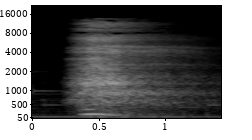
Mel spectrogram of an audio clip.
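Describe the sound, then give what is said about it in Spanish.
One deep, breathy exhale in a guided breathing exercise, swelling quickly and then fading slowly, heard alone over a low steady hum. “Inhala profundo. Exhala.”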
